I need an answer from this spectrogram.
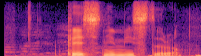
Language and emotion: Russian, neutral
